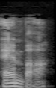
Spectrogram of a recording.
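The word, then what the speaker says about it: عنبر: Footnote: Arabic: Anbar, pronounced ambar, wherein I would derive ambrosia.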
